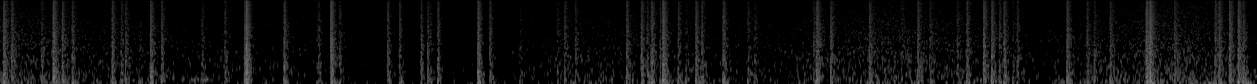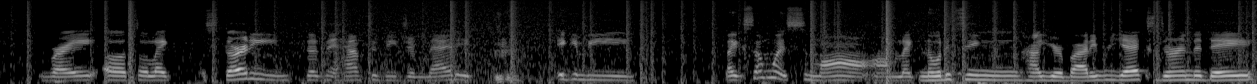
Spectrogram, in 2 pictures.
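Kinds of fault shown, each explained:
overdone noise removal: A noise reduction stage set far too aggressively runs through the whole speech clip, pulling individual frequency bands down hard whenever their level sits close to what it has judged to be noise. The gaps between phrases collapse into near silence dotted with twinkling, chirpy specks, and softer parts of the speech are stripped along with the noise. Unlike a low bitrate codec, the damage tracks the noise floor, not the loudness of the sound.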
